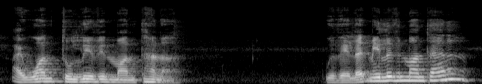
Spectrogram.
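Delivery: put-on a weak, half-hearted try at a Scottish accent; botched Scottish accent, quickly given up; attempted Scottish accent. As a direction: fumble through a Scottish movie-captain accent. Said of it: "I can't do the Scottish accent".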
